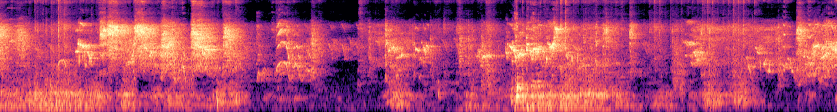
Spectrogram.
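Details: Pet budgerigars giving a dense, scratchy chatter of high squeaks and warbles, nearly continuous with loud bursts and short lulls.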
